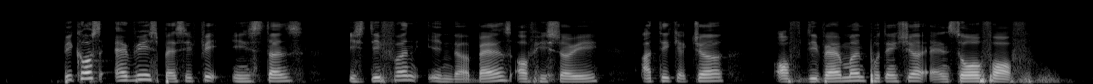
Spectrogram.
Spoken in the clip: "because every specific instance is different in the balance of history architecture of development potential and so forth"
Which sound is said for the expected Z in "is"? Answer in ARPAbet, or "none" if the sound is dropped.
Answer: S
